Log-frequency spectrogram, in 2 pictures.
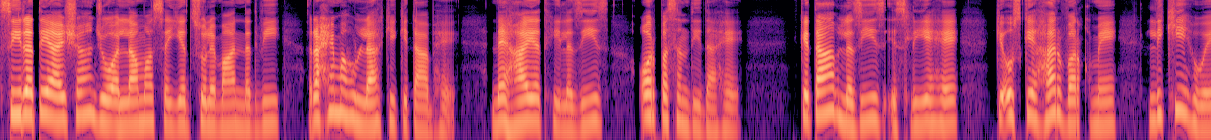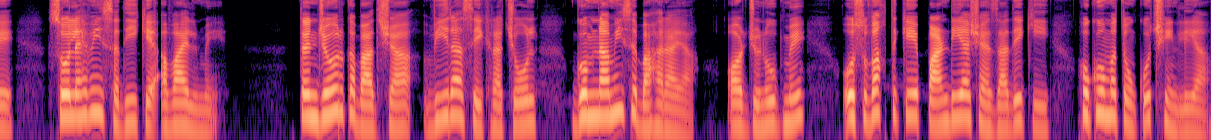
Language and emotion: Urdu, neutral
